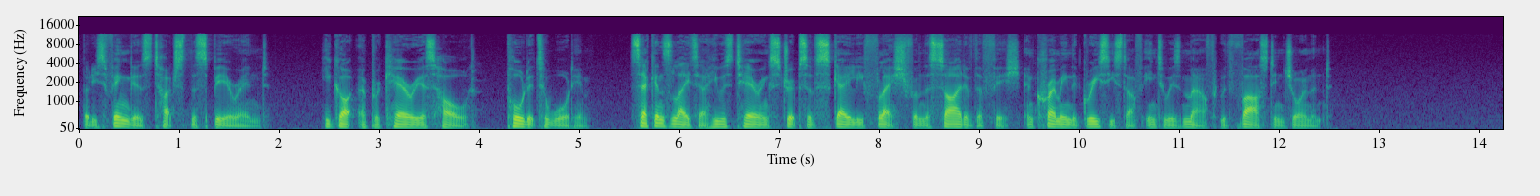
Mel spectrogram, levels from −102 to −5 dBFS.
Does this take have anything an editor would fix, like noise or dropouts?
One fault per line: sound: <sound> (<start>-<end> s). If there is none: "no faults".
no faults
